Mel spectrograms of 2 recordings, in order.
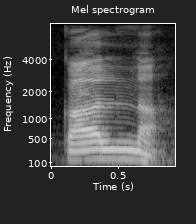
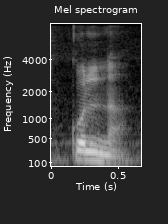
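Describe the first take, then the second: First: The first vowel is an open 'a' sound. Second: The first vowel is a rounded 'u' sound. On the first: The speaker calls it wrong. "it is not kalna" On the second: The speaker calls it right. "It is kulna"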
